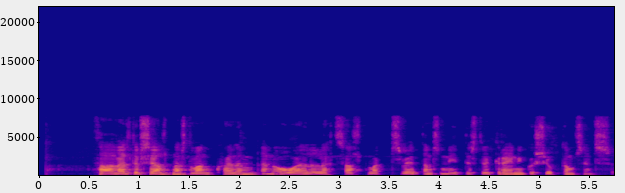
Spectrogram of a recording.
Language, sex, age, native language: Icelandic, male, 30-39, Icelandic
